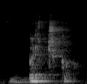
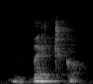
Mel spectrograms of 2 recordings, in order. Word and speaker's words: Brčko: You need to know how to pronounce it, otherwise it wouldn't be a good game. Now, listen to me very carefully. BRČKO. Yeah? Got it? Once more. BRČKO.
